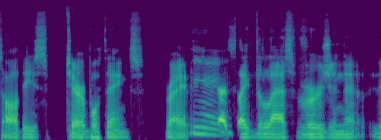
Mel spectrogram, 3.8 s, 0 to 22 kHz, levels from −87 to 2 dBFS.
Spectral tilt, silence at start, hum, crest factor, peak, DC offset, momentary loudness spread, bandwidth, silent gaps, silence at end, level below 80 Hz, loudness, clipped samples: -5.5 dB/octave; 0 s; none; 18 dB; -8 dBFS; under 0.1%; 8 LU; 15.5 kHz; 0.52-0.64 s, 1.51-1.64 s; 0 s; -46 dBFS; -26 LUFS; under 0.1%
